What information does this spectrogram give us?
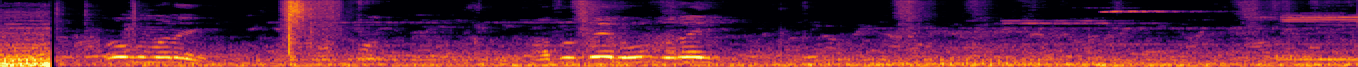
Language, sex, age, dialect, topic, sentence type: Hindi, female, 25-30, Marwari Dhudhari, banking, question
